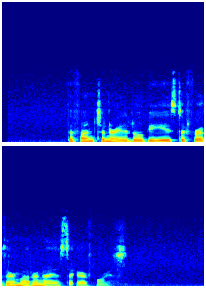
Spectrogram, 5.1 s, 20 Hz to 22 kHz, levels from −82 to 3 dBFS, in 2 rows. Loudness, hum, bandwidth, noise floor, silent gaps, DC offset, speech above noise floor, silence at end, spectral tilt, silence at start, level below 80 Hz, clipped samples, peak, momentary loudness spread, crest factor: -24 LUFS; none; 11.5 kHz; -62 dBFS; none; under 0.1%; 39 dB; 1 s; -5 dB/octave; 0.85 s; -72 dBFS; under 0.1%; -8 dBFS; 15 LU; 18 dB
